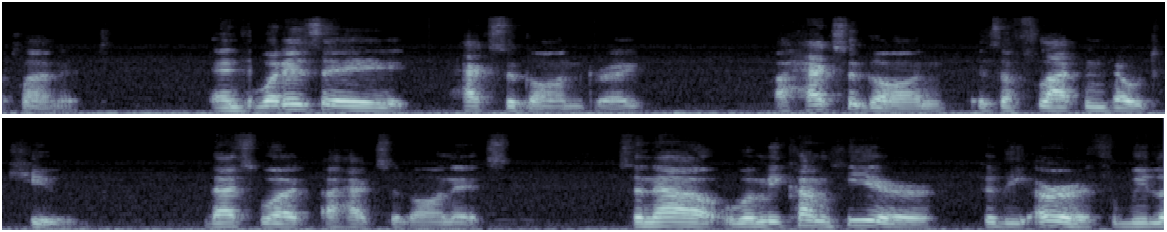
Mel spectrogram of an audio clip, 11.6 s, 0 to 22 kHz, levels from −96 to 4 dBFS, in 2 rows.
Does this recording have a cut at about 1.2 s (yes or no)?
yes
